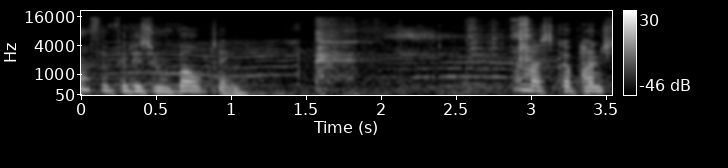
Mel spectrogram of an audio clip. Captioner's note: baby crying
